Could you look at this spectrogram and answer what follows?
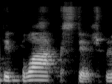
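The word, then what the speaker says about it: bloque: So mine is called the block stitch, but it's not B-L-O-C-K. It's B-L-O-Q-U-E. It's like the bloke stitch. That's what I thought when I read your text. I thought you were saying it was bloke, and I had to look it up, and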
